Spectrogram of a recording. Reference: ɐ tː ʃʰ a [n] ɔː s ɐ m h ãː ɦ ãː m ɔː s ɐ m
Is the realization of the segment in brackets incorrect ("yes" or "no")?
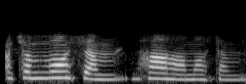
yes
